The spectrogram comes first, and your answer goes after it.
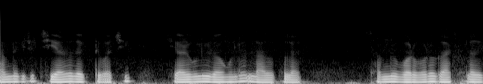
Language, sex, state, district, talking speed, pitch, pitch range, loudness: Bengali, male, West Bengal, Jhargram, 210 wpm, 115 Hz, 110-125 Hz, -15 LUFS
